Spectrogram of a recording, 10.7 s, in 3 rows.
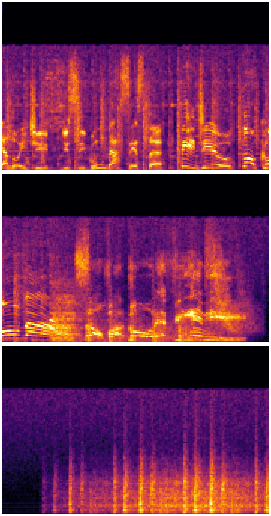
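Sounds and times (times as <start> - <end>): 
speech: 0.0 - 6.9
train running on rails: 7.7 - 10.6.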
